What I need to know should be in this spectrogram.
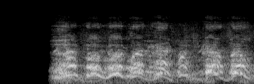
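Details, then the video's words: Young Rottweilers in a kennel exercise yard give a quick run of loud, tonal barks with a wavering pitch, about seven in two seconds, each one sharp and ringing, with no other sound behind them. "Our young Rottweilers in exercise yard"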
